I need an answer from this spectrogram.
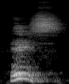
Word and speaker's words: he's: হি is apostrophe S হিজ এখানে এস এর উচ্চারণ দন্তস না হয়ে হবে জ তাহলে কি হলো এখানে হিজ that means হি is ideal one হিজ ideal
